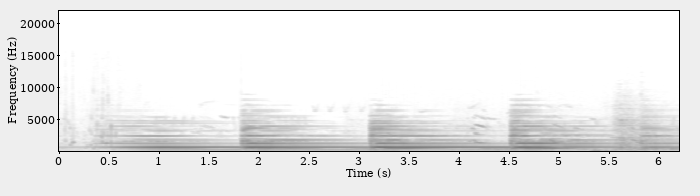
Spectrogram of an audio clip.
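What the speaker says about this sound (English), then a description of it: "Who pulls the town hall bell rope but blind Captain Cat?" A town hall bell rung by rope tolls four times in slow, evenly spaced strikes, each rich ringing note lingering and overlapping the next, fairly close and loud against a quiet backdrop.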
